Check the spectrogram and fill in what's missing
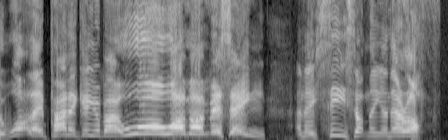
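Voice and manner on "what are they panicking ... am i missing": high, loud, slowing mock dog alarm. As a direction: voice the dog spooked by the owner's panic. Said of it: "makes the dog go".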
